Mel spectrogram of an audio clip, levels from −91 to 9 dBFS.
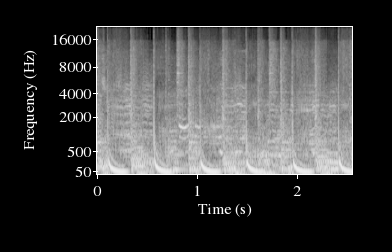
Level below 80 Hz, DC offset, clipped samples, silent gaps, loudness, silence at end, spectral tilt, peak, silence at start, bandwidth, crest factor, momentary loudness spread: -8 dBFS; under 0.1%; 30%; none; -4 LUFS; 0 s; -5 dB/octave; 0 dBFS; 0 s; over 20 kHz; 2 dB; 1 LU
